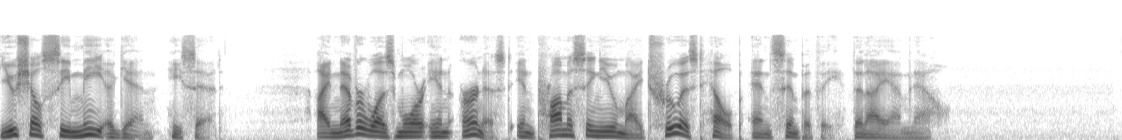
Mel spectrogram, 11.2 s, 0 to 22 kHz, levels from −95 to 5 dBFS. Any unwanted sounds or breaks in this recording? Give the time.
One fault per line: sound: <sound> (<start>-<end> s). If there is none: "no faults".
no faults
